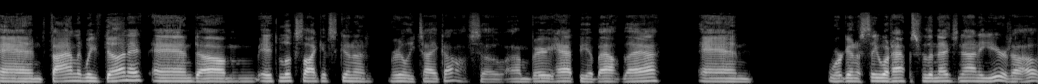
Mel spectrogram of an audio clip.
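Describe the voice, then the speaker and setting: A man with a Southern US accent talks at a moderate pace in a fairly high, monotone voice with flat intonation. The sound is dry and close, with no echo. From Mississippi. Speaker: funeral director. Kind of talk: podcast interview.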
